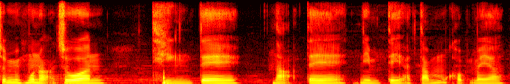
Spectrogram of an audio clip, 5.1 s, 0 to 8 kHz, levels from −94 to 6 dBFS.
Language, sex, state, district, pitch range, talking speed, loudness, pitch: Mizo, male, Mizoram, Aizawl, 120-135 Hz, 165 wpm, -21 LUFS, 130 Hz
